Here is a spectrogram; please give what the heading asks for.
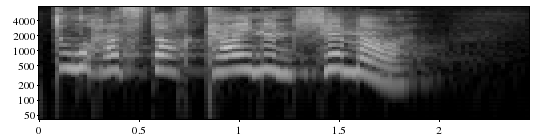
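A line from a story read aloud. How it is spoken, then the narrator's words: Calling out. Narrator (German): das soziale Drama rief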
